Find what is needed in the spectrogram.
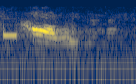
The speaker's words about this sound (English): That's never happened ever before in my life. Somebody trying to call me while I was preaching.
